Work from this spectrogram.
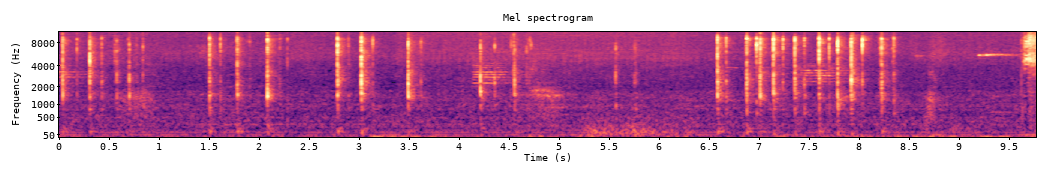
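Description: Fingers type on a computer keyboard in quick irregular clusters of close, crisp key clicks, with short pauses between bursts and no voices.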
